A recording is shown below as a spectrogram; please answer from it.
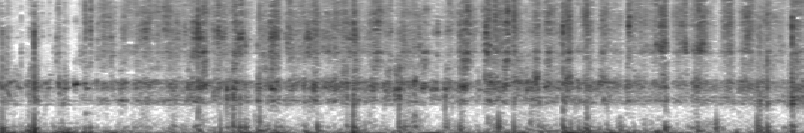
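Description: Short nails scratch and tap the sides and front of a handheld black plastic Tascam audio recorder. Close, dry scratching runs throughout, punctuated by many soft, low-heavy taps and thumps. A steady mid-range tonal band sits beneath the scratches.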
